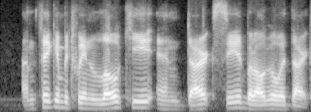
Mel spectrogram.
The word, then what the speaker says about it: Darkseid: i guess dark side i thought it was canon that it was dark side but i always pronounce it dark seed yeah i don't know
